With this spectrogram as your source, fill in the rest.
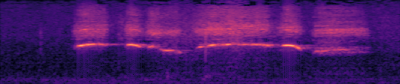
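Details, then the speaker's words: Burning fireplace insert: high, wavering whistle in uneven puffs as air is drawn through an unsealed gap between the door glass and frame lacking a gasket cord, left by the maker for glass airwash. "свистить повітря в топці коли вона горить тому що воно проходить сквозь цю шпаринку між склом та рамою де нема шнура"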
